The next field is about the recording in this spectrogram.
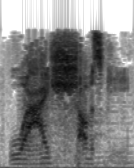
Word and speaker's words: Wachowski: Aqui vai o nome do jeito que se pronuncia: Wachowski. Como verdadeiro fã de Matrix, garanto que está certo.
